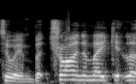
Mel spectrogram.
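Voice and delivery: ordinary delivery, nothing marked

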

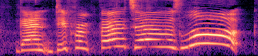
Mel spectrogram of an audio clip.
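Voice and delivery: giddy, excited, high, loud gushing, "look" drawn out. Showing off a CD's lyric booklet, freaking out with excitement. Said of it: "I'm like proper freaking out over this".

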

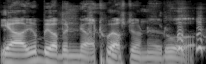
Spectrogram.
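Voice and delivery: put-on New Orleans accent. Joking along in a bit about twisting it up: put-on New Orleans accent. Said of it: "it's a New Orleans accent".

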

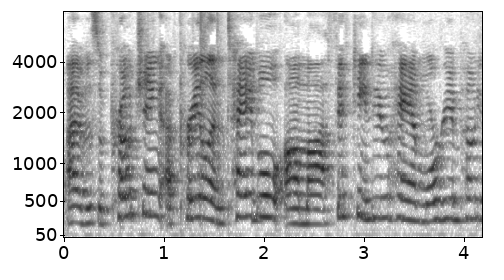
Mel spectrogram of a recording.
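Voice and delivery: gradually sliding into American Southern accent. Answering question 34 about a worst riding fall, southern accent. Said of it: "Why am I talking in Southern accent?".

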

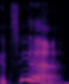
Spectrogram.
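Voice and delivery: voice crack. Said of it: "Did my voice just crack".

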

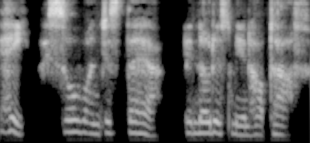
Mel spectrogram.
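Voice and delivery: secretive, confiding tone. Speaking in character to the others: hushed tone. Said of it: "says in a hushed tone to the others".

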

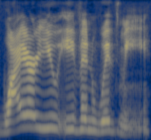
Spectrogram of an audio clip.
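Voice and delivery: ordinary talk, nothing marked

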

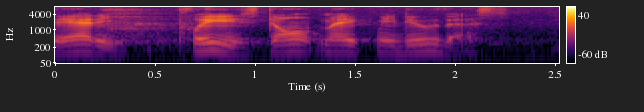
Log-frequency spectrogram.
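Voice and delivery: put-on pleading tone. Retelling how he prayed to his Father in anguish, acting out the plea. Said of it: "And he pleaded".

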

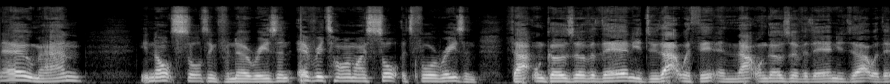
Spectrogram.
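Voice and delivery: ordinary delivery

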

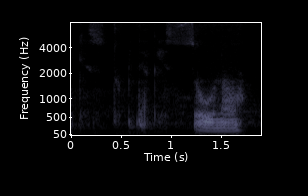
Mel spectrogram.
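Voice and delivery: soft, self-scolding whisper.

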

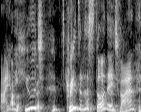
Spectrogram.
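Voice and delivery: put-on German accent. Imitating a fan in a German accent. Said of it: "I would do it in a German accent".

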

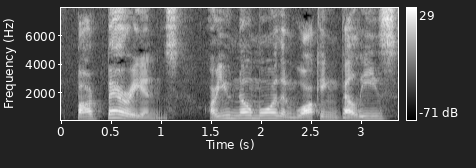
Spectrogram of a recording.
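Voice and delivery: shrill, high-pitched outcry. Box answers people asking him for food, shrilling at them. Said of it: "shrilled Box".

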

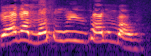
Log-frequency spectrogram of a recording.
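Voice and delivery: loud, high, talking around a mouthful of food. Replying in an argument, talking with mouth full. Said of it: "Why are you talking with food in your mouth".

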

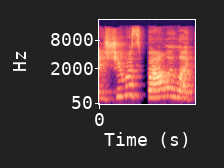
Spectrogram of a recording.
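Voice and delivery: ordinary talk

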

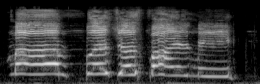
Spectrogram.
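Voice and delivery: very high, loud cartoon voice, pitched way up, called out. Telling Mom about being fired by Bliss, Eric Cartman voice. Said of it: "you sounded like frickin' Eric Cartman".

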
